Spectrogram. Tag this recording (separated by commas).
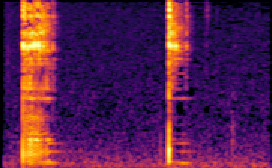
Fart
